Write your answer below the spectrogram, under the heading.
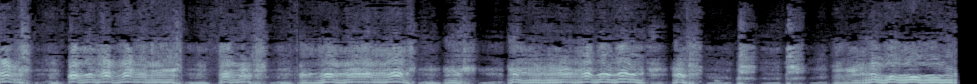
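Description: A dog whining at rolled-up hedgehogs in repeated wavering, warbling cries, with short sharp snuffs between them, stopping abruptly near the end.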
